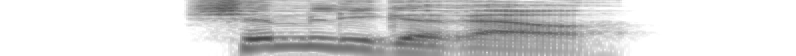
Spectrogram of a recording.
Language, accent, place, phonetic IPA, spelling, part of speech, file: German, Germany, Berlin, [ˈʃɪmlɪɡəʁɐ], schimmligerer, adjective, De-schimmligerer.ogg
- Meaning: inflection of schimmlig: 1. strong/mixed nominative masculine singular comparative degree 2. strong genitive/dative feminine singular comparative degree 3. strong genitive plural comparative degree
